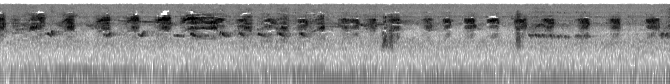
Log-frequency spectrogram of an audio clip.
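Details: A red-vented bulbul catching crickets to feed its young gives bright, high chirps in quick bursts, about three a second, with a low steady hum behind.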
